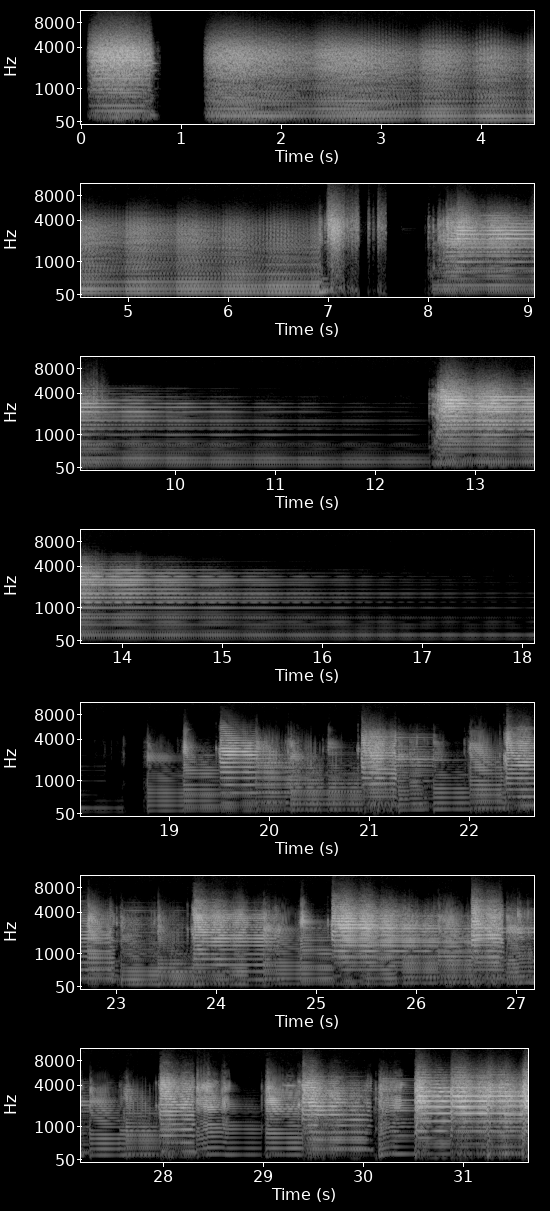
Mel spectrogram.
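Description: Electric guitar played through a MadeByMike Saltshaker tremolo pedal. Sustained chords are struck and left to ring while their volume pulses rapidly and evenly with the tremolo. Near the end it moves into a busier passage of picked chords, still pulsing.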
